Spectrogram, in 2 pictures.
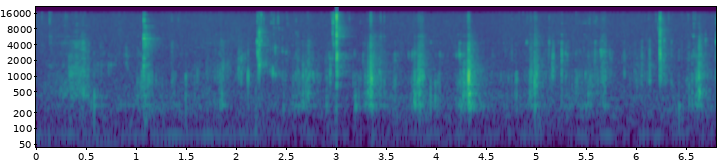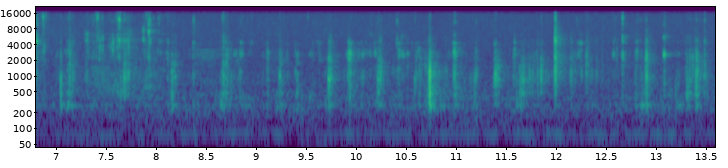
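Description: A person chewing boiled pig's ear close to the microphone, its cartilage crunching in quick, irregular crunches several times a second.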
